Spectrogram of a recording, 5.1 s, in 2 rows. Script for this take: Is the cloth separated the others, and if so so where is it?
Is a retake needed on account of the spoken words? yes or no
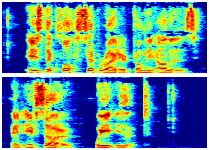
yes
